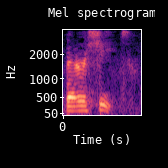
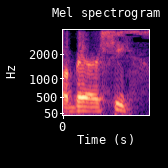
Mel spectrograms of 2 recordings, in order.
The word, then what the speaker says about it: Bereshit: It's called Bereshit, or Bereshis. The Ashkenazics pronounce that last letter as an S instead of a T.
